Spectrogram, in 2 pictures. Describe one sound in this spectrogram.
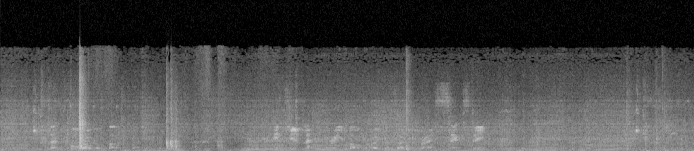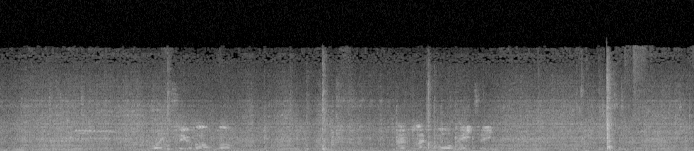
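Plastic gear paddles click sharply now and then.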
